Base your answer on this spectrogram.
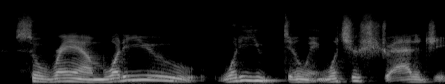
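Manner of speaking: poor, clumsy, put-on American accent. Retelling what an organization's president asked: poor US accent. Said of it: "I know that was a poor U-, U S accent".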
